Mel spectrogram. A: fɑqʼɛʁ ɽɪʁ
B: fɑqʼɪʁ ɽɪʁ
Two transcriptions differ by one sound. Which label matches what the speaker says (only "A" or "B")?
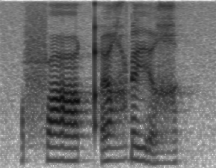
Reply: B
